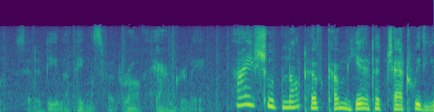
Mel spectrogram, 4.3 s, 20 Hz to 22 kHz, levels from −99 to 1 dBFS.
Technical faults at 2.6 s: none

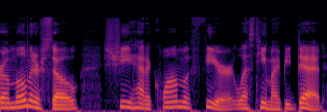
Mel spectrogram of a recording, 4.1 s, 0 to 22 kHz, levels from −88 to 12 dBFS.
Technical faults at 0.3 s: dropped buffer (overrun)

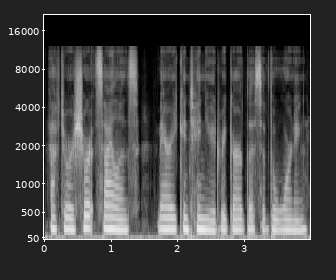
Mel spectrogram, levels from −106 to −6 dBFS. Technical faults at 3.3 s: corrupt frame decoded

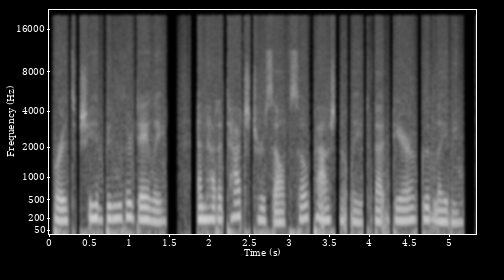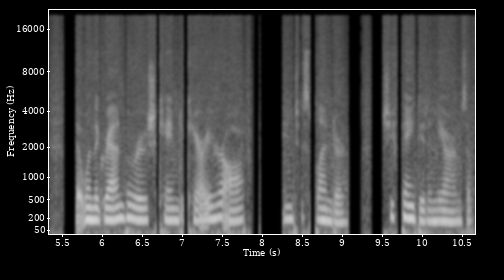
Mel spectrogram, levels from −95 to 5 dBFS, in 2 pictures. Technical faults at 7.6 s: low bit depth without dither

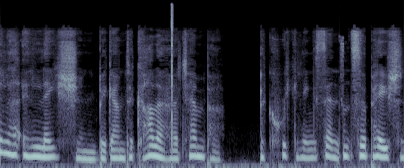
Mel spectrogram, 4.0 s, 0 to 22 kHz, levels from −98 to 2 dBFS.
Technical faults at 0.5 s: none

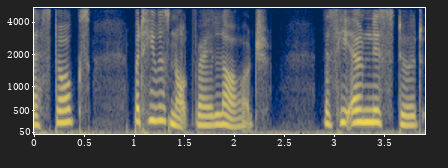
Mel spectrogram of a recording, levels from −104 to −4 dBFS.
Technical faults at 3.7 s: none

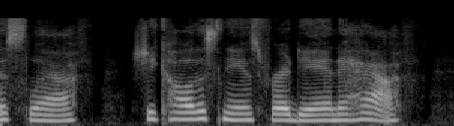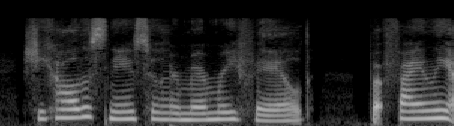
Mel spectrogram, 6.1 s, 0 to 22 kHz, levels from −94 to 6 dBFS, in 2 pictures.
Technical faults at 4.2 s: short concealed packet loss; lost packet rebuilt from error correction

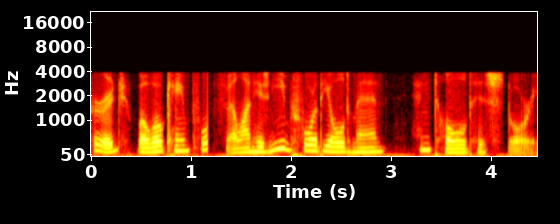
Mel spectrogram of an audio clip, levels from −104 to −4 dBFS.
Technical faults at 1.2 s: skip ahead; jitter buffer speed-up

